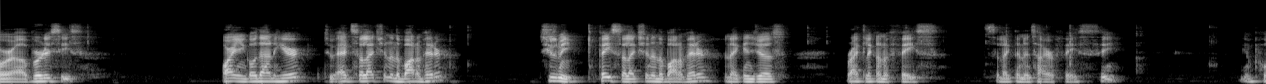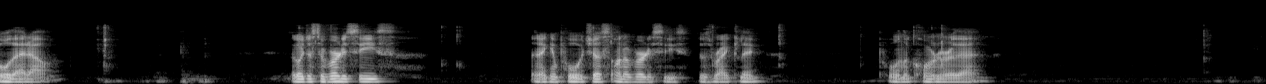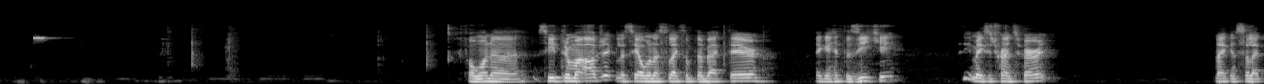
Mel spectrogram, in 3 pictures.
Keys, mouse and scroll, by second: 4.5 click, 8.2 right click, 9.0 right click, 10.7 middle click, 12.2 click, 14.5 ctrl+z, 15.6 right click, 17.0 click, 18.6 right click, 19.8 click, 21.4 click, 25.6 ctrl+z, 26.2 ctrl+z, 27.2 middle click, 29.6 middle click, 32.5 middle click, 34.2 z, 35.3 middle click.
